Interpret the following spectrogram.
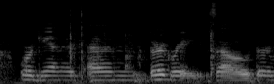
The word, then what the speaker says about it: Organyc: And the brand I've been buying the most is called Organyc, spelled like with a YC at the end instead of an IC, Organyc, and they're great.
